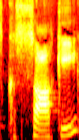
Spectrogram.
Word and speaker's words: Coxsackie: Oh, what about Coxsackie. Oh. I know I don't say that right. It's Coxsackie. If you're a native of this side of the river.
